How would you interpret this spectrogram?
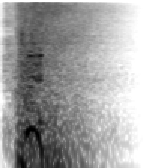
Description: rush; cike

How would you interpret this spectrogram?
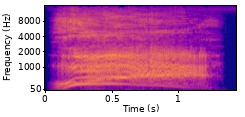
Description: shout; shout juren nuhou

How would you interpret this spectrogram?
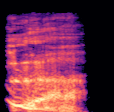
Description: howl man

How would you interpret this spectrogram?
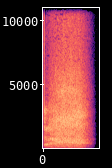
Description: howl huge monster

